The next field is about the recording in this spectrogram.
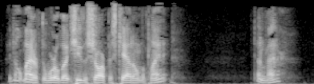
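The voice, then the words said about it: Southern rural Georgia accent. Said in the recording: “being from West Georgia ... my accent ... I sound like a redneck hillbilly”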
